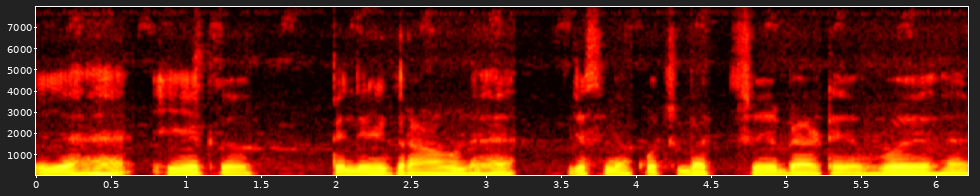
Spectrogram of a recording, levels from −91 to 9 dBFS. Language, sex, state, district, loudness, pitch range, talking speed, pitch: Hindi, male, Odisha, Khordha, -16 LUFS, 110-115 Hz, 105 wpm, 110 Hz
